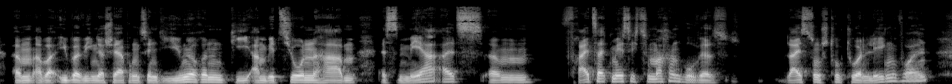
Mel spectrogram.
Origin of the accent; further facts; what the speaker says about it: Düsseldorf, North Rhine-Westphalia, Germany; Ich komme ja aus Düsseldorf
